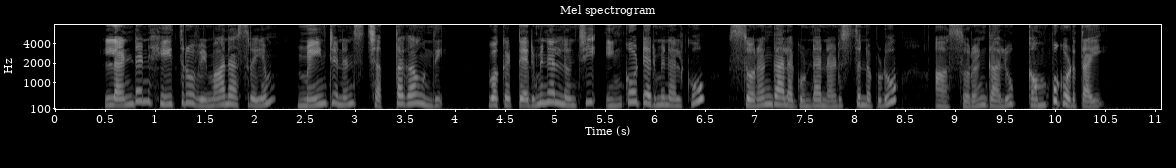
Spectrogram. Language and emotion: Telugu, disgusted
